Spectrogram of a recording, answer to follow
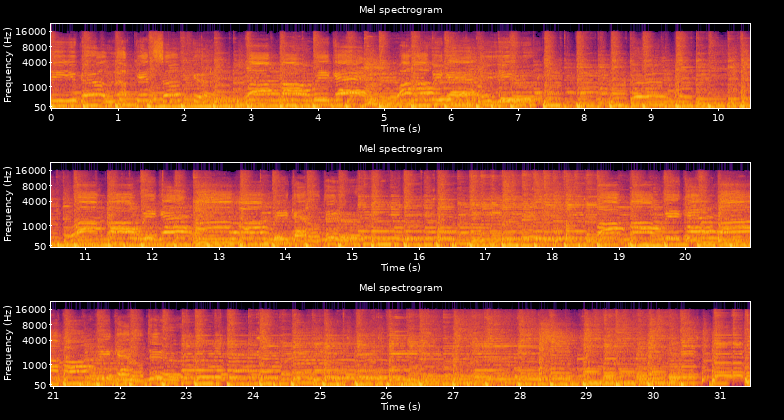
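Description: A live rock band playing an instrumental passage: a steady drum beat and bass under guitars, with a lead melody line that bends in pitch.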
